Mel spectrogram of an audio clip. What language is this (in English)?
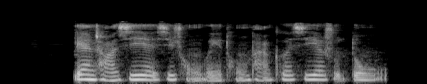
Chinese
